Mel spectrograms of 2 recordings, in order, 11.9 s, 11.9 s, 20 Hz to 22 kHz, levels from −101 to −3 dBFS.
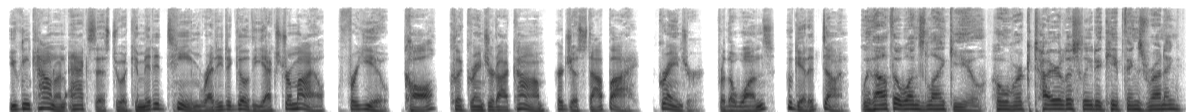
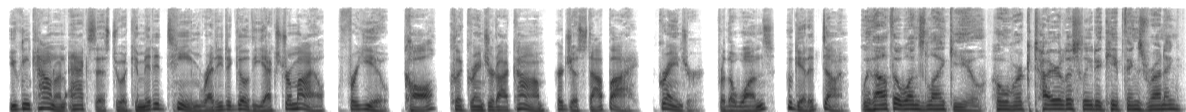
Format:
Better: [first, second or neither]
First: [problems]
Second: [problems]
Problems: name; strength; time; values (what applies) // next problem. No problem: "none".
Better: neither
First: none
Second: none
